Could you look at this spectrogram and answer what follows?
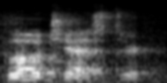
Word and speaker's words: Gloucester: Gloucester. Gloucester. Gloucester. Yeah. Okay, Gloucester. Dory hand lining. Yeah. Was married in 1919. The following year, went to Lunenburg, made a broker, 1921, back in Gloucester.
